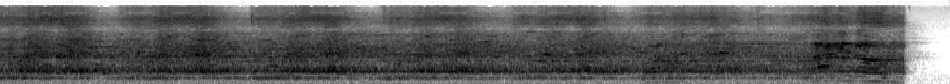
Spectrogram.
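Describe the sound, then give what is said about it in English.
A large crowd at a Trump rally roars and cheers without a break, a dense wall of shouting voices with scattered whoops and bellows, staying loud for about nine seconds before cutting off abruptly. “can we take a look at a Trump crowd? You tell me what difference you see. Let's take a listen.”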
